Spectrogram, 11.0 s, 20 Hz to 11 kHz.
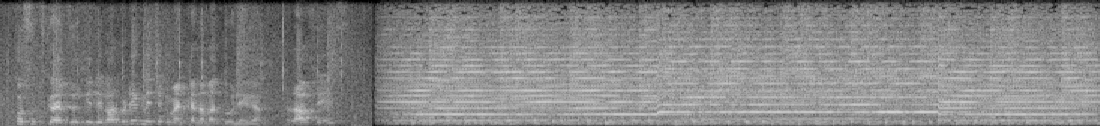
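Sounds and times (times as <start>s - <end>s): pulsing accompaniment: 0.0s - 11.0s
held high note: 3.8s - 11.0s.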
